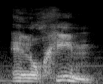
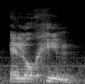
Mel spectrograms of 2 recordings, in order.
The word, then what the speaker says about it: Elohim: en morado Cómo es como se digamos se pronuncia en hebreo o cómo se transliteracion uncia cómo suena Elohim Elohim Así es que ese es el nombre de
